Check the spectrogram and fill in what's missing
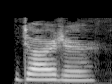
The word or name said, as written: dartrous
